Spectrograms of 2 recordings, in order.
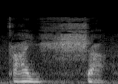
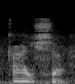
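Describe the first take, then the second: First: The sh sound is strongly reinforced and prolonged. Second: The sh sound is said in a normal, relaxed way. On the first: "se você reforçar bastante o som" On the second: "quando você fala caixa"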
